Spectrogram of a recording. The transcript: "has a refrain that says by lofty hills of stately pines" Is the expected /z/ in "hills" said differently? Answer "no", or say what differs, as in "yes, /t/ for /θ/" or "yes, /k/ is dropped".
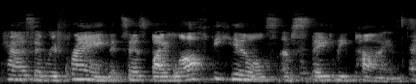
no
